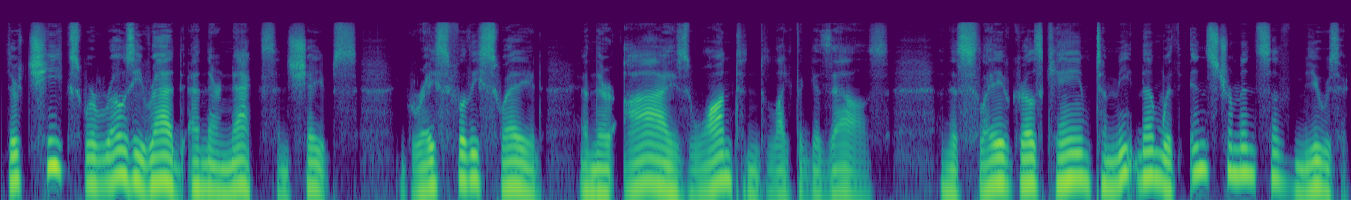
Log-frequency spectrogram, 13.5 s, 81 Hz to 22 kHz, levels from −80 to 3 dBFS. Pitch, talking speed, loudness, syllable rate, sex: 120 Hz, 140 wpm, -20 LUFS, 3.8 syllables/s, male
